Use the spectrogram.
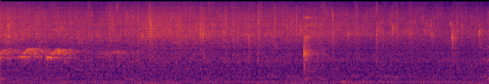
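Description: Cumin seeds and green chilies sizzle in hot ghee, a steady close crackling hiss that holds throughout, with a few small pops and a faint scrape.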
